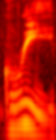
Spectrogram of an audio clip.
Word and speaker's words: GRIS: I think it's called GRI, but it's spelled G-R-I-S.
